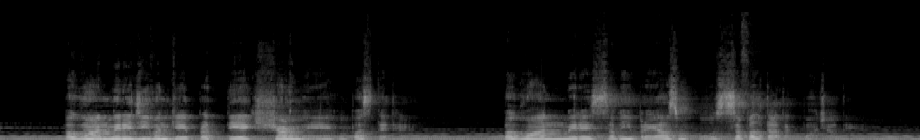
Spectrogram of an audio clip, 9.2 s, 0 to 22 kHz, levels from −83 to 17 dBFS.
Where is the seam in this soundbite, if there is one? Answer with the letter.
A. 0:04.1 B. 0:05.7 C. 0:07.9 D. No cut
C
